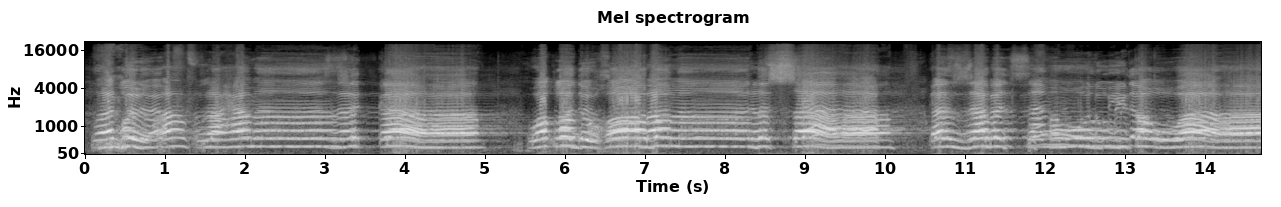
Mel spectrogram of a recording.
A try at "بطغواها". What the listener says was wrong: طا کو موٹا کریں، بطغواہا،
